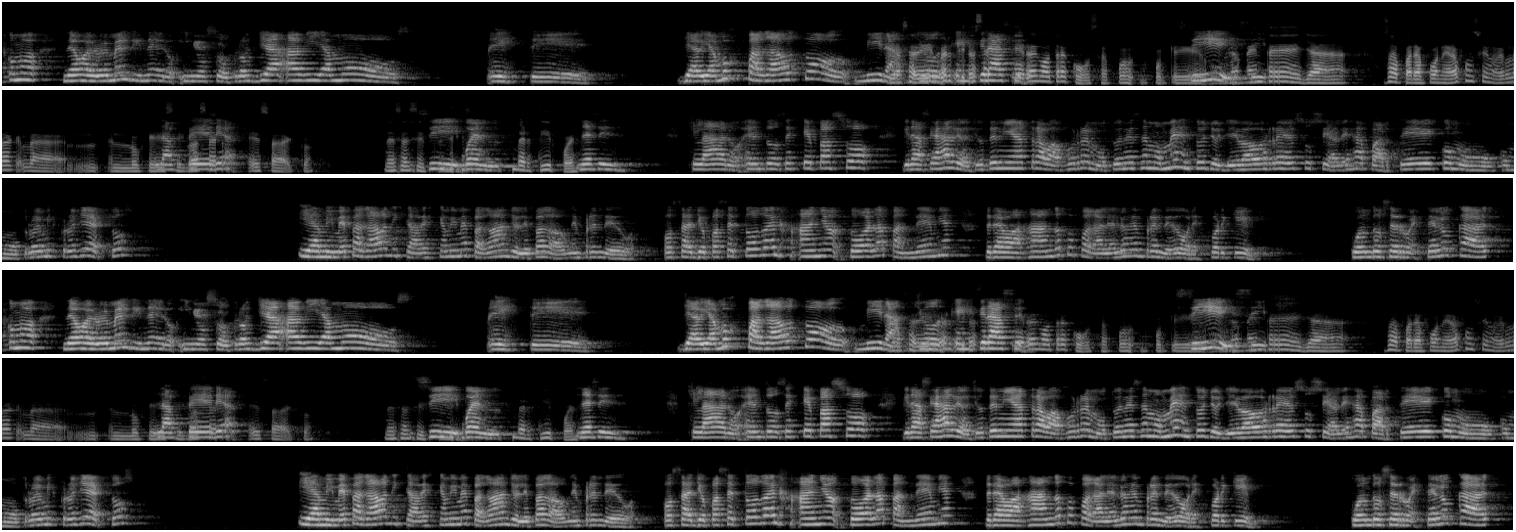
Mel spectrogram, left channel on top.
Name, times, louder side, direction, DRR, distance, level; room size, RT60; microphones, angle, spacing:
voice 1, 0.0-4.0 4.8-5.9 6.8-10.2 11.9-12.7 16.6-17.5 19.4-20.1 20.9-21.3 22.0-23.8 24.1-31.5 33.2-36.6 36.9-42.8 43.7-45.1, right 3 dB, 35° right, 1.4 m, -25 dB
voice 2, 8.8-13.5 13.8-18.2 18.9-19.6 20.2-20.9, left 3 dB, 50° left, 1.0 m, -33 dB
25.0 x 24.0 x 9.3 m
head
